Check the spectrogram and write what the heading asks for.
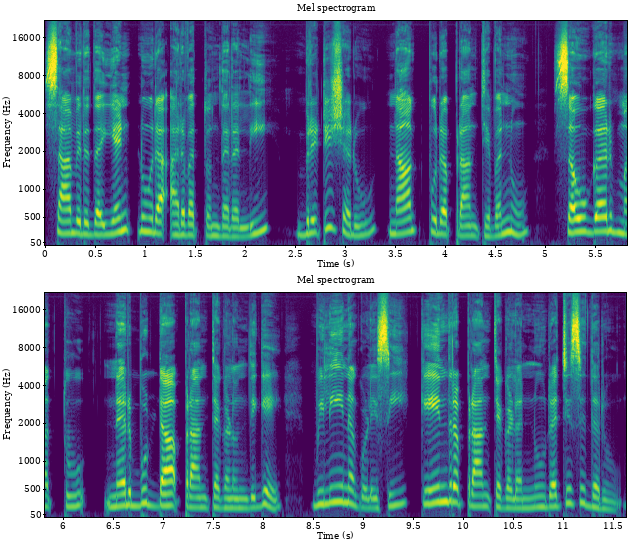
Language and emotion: Kannada, neutral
